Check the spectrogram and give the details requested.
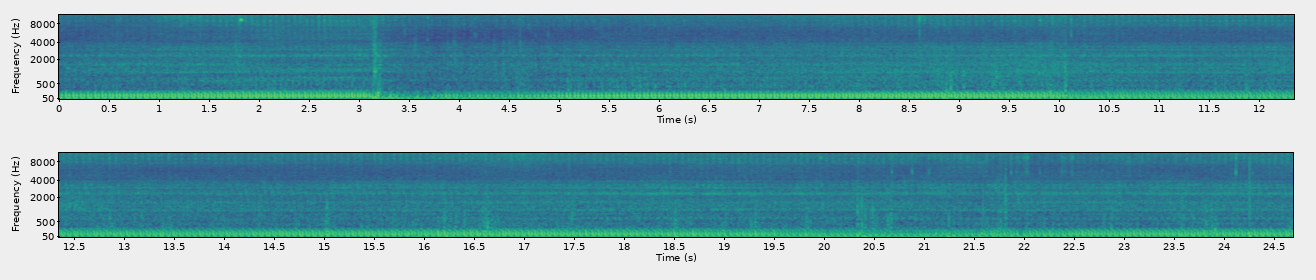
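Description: Harley-Davidson V-twin motorcycle engine running under way, a steady low rumble that eases off briefly about three seconds in, then picks up again.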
